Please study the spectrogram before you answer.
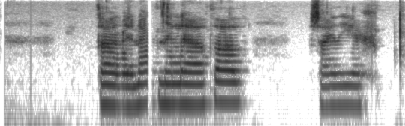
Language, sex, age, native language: Icelandic, female, 12, Icelandic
